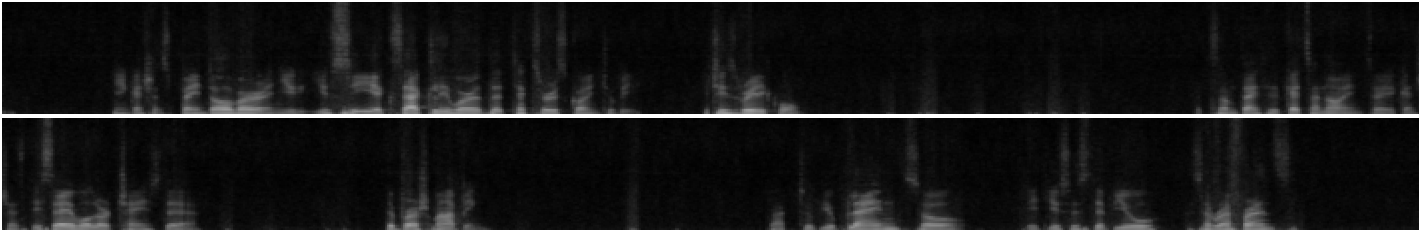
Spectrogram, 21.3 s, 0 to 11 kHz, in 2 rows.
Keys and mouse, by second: 4.6-6.6 drag, 6.2 f, 7.6 ctrl+f, 8.5-11.3 drag, 11.3 ctrl+z, 11.6 click, 12.6 middle click, 13.1 ctrl+z, 13.7-16.1 drag, 18.2-21.2 middle drag.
